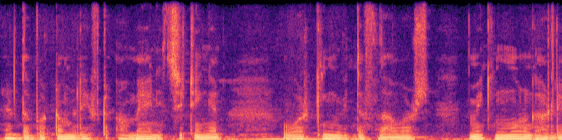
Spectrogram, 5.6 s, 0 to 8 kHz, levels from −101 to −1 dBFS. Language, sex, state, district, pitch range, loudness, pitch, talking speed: English, male, Sikkim, Gangtok, 90-100 Hz, -15 LUFS, 95 Hz, 160 wpm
